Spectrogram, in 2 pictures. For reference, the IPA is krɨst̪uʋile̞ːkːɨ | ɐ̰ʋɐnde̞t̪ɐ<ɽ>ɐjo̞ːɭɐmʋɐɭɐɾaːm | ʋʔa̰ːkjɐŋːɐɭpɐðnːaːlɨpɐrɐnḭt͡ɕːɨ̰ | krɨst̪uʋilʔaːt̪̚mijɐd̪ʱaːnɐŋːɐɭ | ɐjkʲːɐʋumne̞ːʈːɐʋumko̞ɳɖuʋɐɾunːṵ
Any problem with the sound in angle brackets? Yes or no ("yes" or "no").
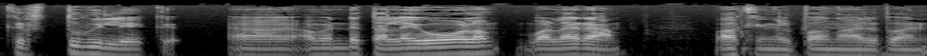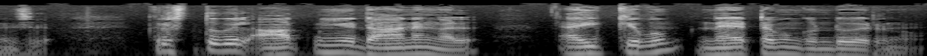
yes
